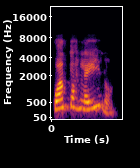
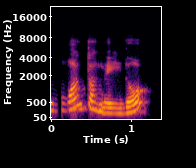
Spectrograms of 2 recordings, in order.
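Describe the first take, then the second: First: "Cuánto" pitched high, then falling through "has leído"; admiring exclamation. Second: "Cuánto has leído" with a rising end; questioning tone. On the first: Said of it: "puedo estar admirándome". ("Cuánto has leído" con admiración, tono alto que cae) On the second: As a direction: ask it, stretching "Cuánto" and lifting "leído". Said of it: "cuando pregunto". ("Cuánto has leído" en tono de pregunta) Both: Shown as a demonstration.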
